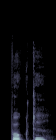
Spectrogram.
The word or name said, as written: bugtet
